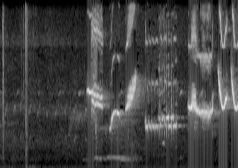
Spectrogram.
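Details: Oriental magpie-robin giving a morning song in the forest-voice style with long notes, used in song training: after two sharp clicks, loud varied whistled phrases, some sweeping up and down, with a faint low cooing note in the background.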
